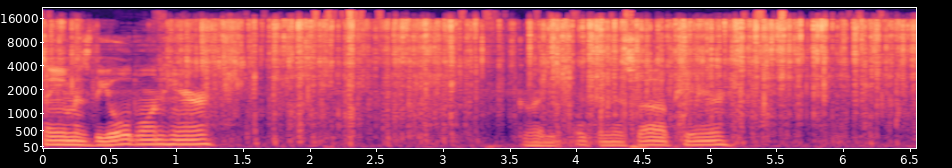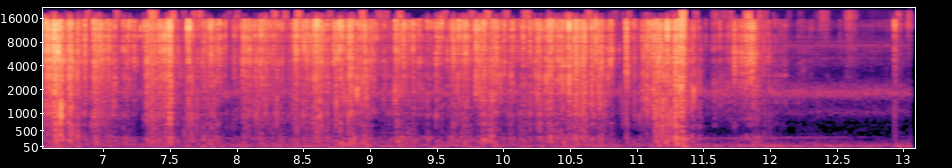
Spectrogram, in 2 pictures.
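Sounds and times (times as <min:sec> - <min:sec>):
packaging crinkling and tearing: 0:00.0 - 0:12.3.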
